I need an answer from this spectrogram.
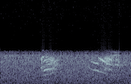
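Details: Hiccup-like sounds from a squirrel near a patio: a pair of short, high, raspy squeaks less than a second apart, each with a slight falling slide, against quiet background hiss.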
